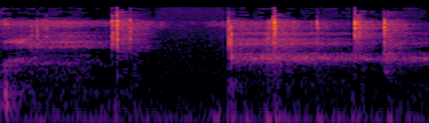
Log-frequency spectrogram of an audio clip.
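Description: Small plastic clicks and taps as an epilator's detachable tweezer head is handled and put down on a table: a few faint, sharp clicks, most of them in the second half.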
